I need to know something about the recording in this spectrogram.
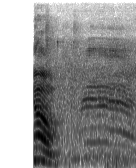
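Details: Domestic cat recovering after being neutered gives one loud, falling meow rich in overtones after silence, trailing into a softer drawn-out tone with faint speech behind it.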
